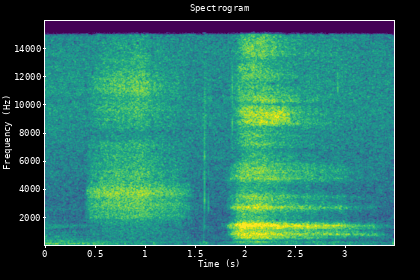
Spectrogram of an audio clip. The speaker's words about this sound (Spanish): Bueno, debe ser una respiración suave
